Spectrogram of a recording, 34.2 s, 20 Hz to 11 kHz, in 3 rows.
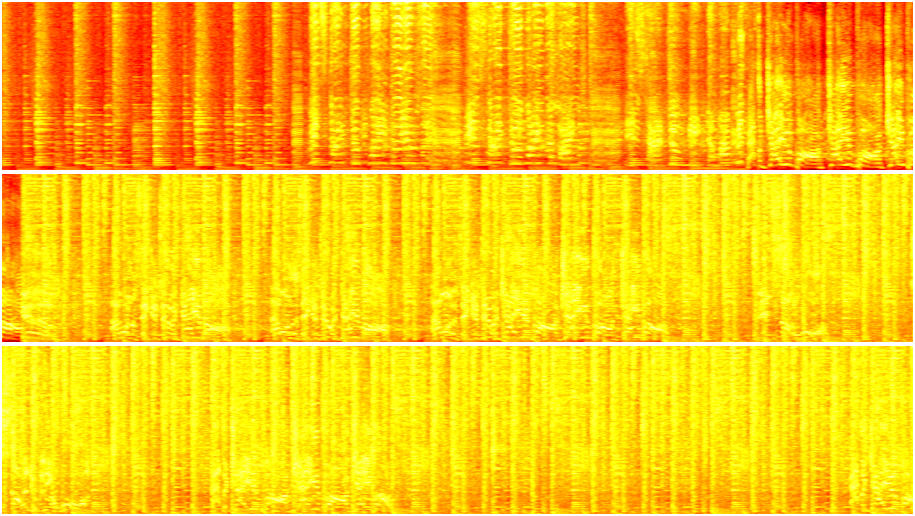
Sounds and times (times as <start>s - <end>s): Music: 0.0s - 34.1s.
